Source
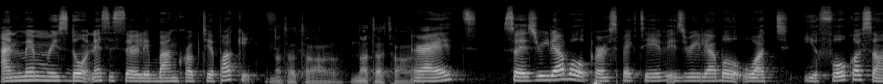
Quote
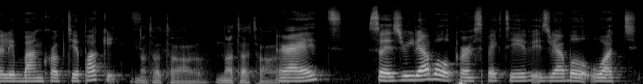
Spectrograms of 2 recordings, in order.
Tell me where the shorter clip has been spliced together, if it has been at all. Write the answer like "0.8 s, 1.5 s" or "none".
5.5 s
